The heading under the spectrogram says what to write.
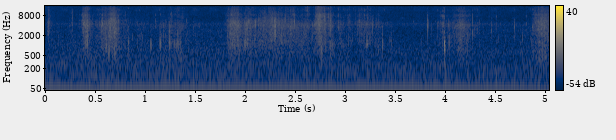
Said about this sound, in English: I can hear your footsteps!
